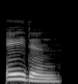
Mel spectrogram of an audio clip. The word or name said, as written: Aaden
